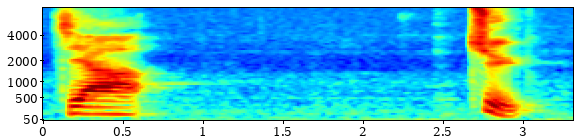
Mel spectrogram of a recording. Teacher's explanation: G is an unaspirated consonant and the vocal cords do not vibrate. And to make the G sound, you need to put the tip of the tongue against the back of lower teeth, like that.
